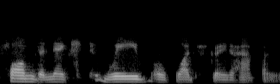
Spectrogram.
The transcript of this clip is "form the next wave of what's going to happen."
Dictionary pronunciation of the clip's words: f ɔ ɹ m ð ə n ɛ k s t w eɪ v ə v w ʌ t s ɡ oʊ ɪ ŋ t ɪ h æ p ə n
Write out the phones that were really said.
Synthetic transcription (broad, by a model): f ɔ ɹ m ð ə n ɛ k s t w eɪ v ə v w ʌ t s ɡ oʊ ɪ ŋ t ɪ h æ p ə n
